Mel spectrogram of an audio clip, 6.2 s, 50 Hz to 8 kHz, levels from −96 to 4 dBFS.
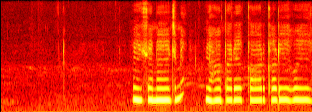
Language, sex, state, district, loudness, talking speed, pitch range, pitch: Hindi, female, Rajasthan, Jaipur, -12 LUFS, 95 wpm, 280-285 Hz, 280 Hz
